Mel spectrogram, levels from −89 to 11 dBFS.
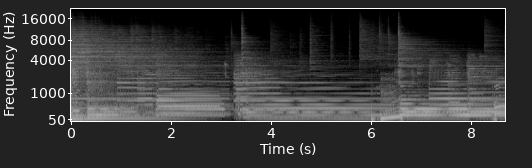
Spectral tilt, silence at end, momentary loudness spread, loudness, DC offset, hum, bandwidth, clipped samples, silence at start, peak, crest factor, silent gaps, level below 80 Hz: -5.5 dB/octave; 0 s; 9 LU; -29 LUFS; under 0.1%; none; 15.5 kHz; under 0.1%; 0 s; -12 dBFS; 16 dB; none; -46 dBFS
